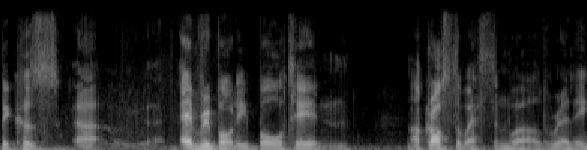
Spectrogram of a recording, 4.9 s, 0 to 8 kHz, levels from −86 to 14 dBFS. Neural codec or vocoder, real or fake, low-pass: vocoder, 44.1 kHz, 128 mel bands every 512 samples, BigVGAN v2; fake; 7.2 kHz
